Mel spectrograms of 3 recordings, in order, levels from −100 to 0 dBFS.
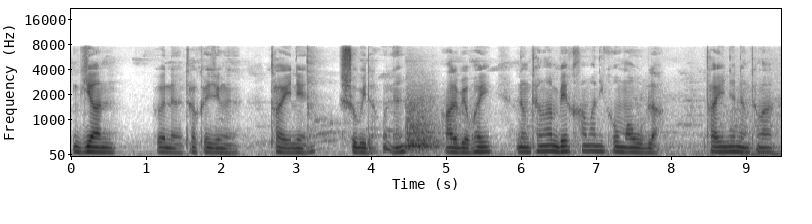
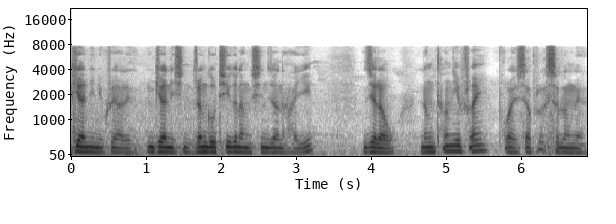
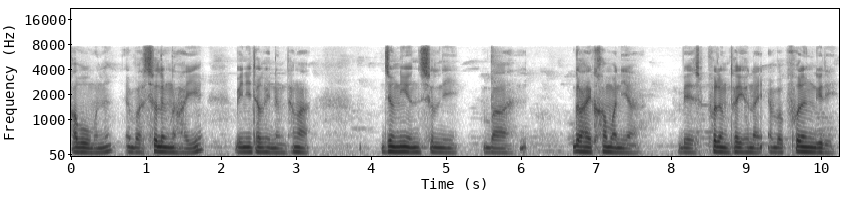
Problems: low volume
